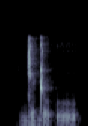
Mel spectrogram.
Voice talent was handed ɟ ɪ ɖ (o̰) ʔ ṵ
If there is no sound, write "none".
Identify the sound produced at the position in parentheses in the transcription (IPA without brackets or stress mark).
o̰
